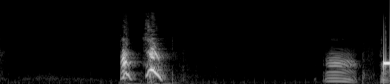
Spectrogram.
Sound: sneeze

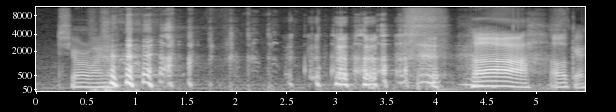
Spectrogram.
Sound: laughs

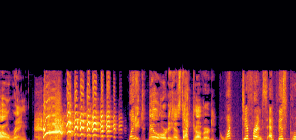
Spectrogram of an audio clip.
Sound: sound of witch's laughter

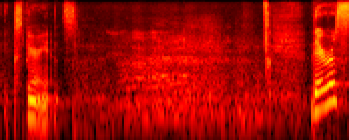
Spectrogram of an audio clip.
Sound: laughter

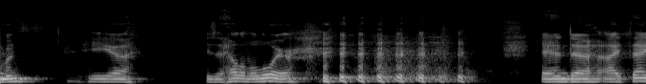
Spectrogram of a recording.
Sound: laughter

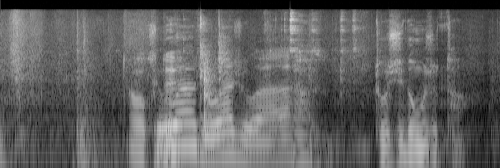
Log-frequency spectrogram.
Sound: he is humming

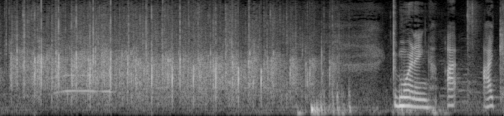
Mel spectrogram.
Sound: applause

